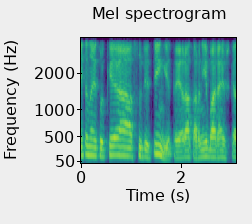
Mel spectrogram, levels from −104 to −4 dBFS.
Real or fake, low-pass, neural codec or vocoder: real; 3.6 kHz; none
